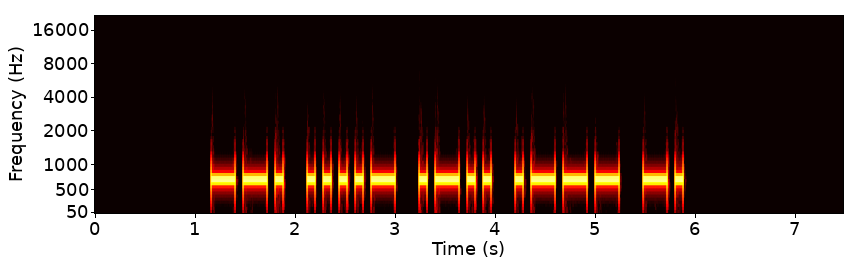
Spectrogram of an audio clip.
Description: Morse code, heard as a keyed tone, about 16 wpm, 700 Hz. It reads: G4LJN
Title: DXCC-100 Call Signs - 5 Characters - Repeated 2x - 15wpm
